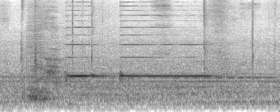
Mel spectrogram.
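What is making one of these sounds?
An elevator beeps with a steady tone.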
